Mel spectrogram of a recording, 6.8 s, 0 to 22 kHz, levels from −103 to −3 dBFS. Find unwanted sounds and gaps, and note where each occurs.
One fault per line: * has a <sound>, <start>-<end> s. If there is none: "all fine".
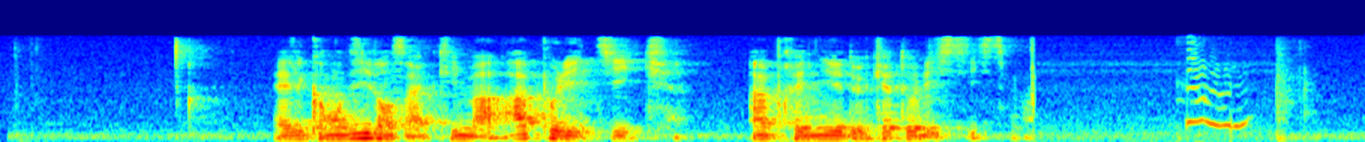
* has a laugh, 5.9-6.3 s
